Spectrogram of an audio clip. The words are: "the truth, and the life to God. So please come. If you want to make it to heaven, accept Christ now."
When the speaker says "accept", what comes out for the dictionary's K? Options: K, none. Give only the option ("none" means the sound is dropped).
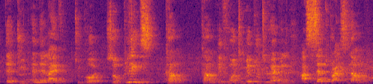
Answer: none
